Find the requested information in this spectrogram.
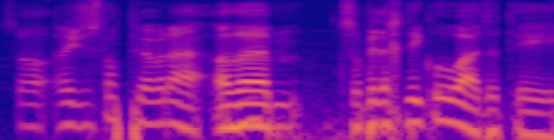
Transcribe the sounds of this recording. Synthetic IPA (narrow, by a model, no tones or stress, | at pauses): sɔʔɔnid͡ʒəstʰɔpʰjɔvəɾaʔɔ̰ðəːm | sɔbiːdaχidiɡlˠowadədi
